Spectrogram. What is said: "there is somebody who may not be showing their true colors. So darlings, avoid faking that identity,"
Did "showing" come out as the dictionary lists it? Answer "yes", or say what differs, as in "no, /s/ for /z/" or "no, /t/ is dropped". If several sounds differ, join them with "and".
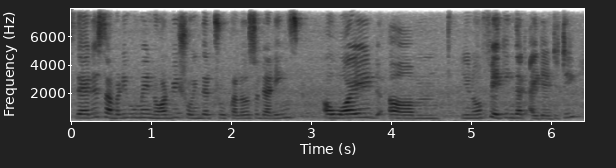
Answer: yes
